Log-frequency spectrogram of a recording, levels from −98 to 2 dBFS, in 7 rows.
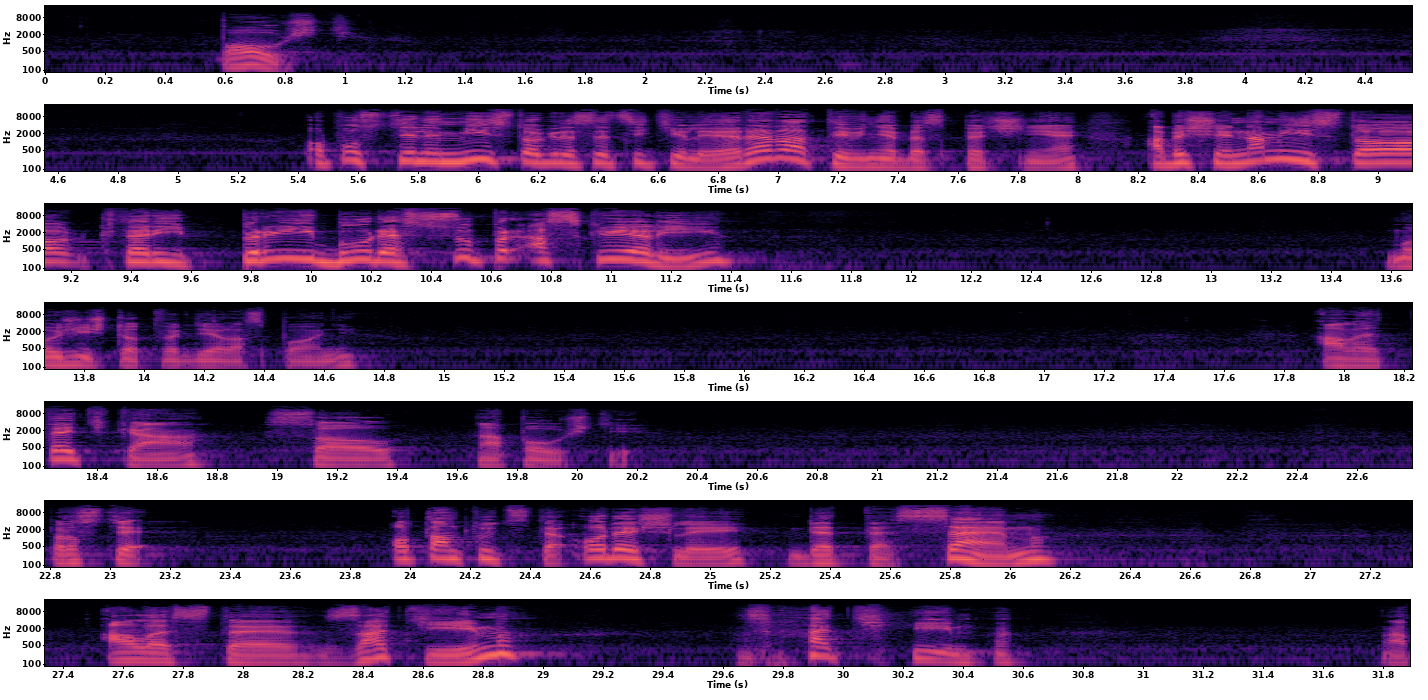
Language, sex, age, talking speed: Czech, male, 50-69, 70 wpm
